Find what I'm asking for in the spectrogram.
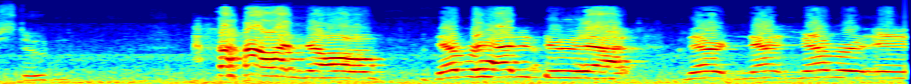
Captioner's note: laughs loudly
